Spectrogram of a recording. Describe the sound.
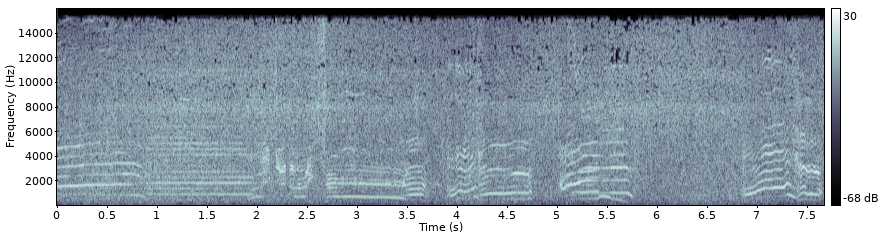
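A large wave crashes over a boat, a loud, continuous roar of rushing water and spray filling the whole stretch, while voices call out and exclaim over the din.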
